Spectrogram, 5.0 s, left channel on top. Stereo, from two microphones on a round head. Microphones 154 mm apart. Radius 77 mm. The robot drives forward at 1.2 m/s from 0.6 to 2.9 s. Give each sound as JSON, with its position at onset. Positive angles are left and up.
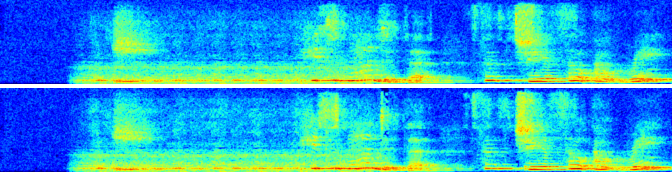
{"t": 0.8, "sound": "whispering", "side_deg": -15, "distance_m": 1.6}
{"t": 2.2, "sound": "a woman speaking", "side_deg": -60, "distance_m": 1.6}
